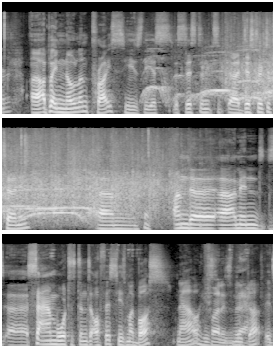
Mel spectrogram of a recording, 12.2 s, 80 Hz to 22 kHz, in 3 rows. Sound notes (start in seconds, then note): 4.4 cheers and applause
